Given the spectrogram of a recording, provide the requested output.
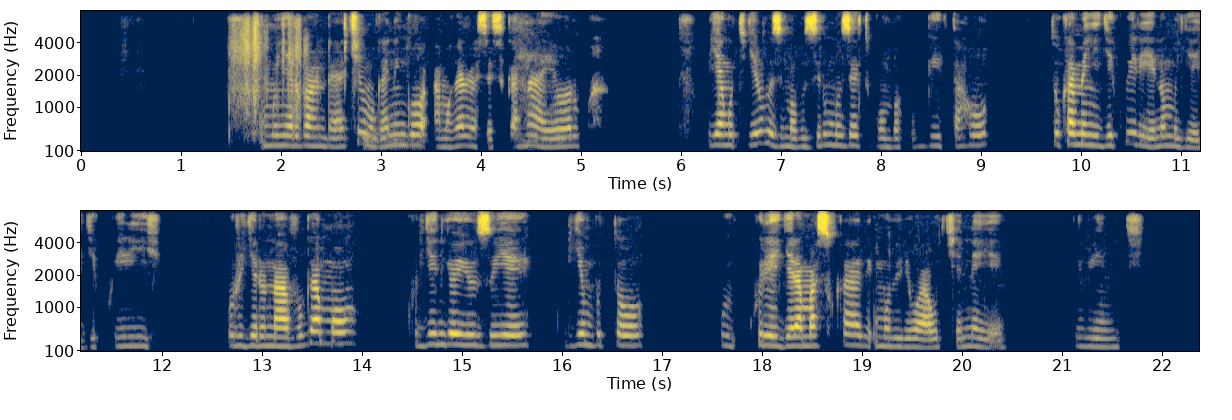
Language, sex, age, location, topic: Kinyarwanda, female, 18-24, Kigali, health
